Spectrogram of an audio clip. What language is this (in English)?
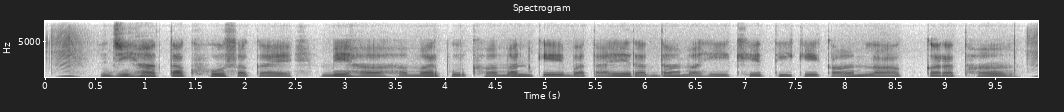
Chhattisgarhi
